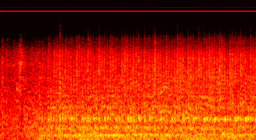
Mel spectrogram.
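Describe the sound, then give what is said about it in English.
Vehicle engines idle as trucks piled high with belongings pull out of a transient camp along a dirt track, giving a steady, continuous low rumble that holds at an even level throughout. “an exodus of vehicles are leaving the transient camp, piled high with the meager possessions of the dispossessed.”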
